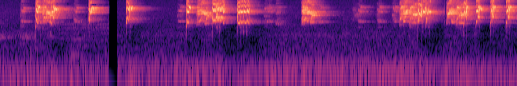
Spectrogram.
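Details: Lovebird ngetik (typing) call for stimulating other lovebirds to call and breed: shrill chirps starting sparse, then packed into fast rattling runs toward the end, loud and high-pitched.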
